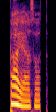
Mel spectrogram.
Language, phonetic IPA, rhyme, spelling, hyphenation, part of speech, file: Hungarian, [ˈpaːjaːzɒt], -ɒt, pályázat, pá‧lyá‧zat, noun, Hu-pályázat.ogg
- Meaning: 1. application 2. competition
